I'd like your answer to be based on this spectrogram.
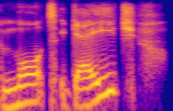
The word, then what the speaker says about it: mortgage: but these letters are actually silent. So the T in mortgage is silent, and the B in debt or doubt is also silent.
